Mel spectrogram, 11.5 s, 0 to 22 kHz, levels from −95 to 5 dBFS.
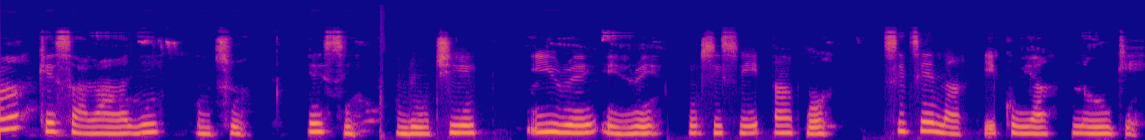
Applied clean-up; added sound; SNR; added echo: neural mask model DeepFilterNet 3.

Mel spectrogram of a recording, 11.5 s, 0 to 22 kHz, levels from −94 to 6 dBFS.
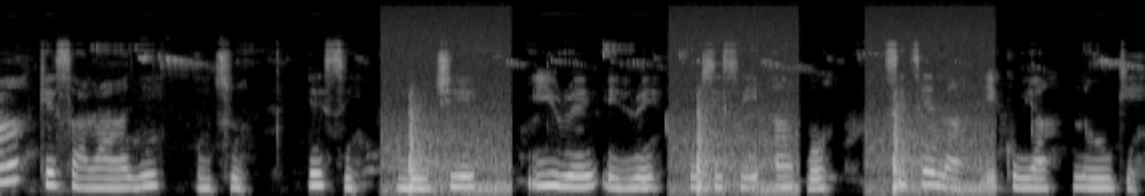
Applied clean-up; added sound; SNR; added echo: none; Fireworks; 4 dB; none.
